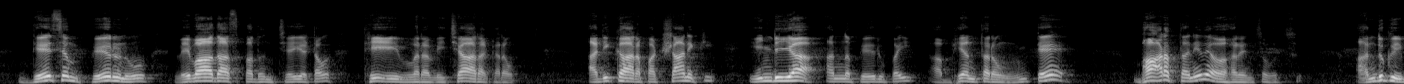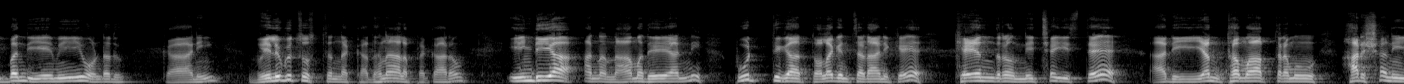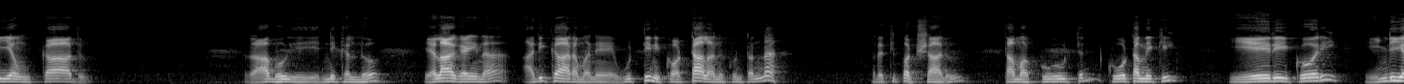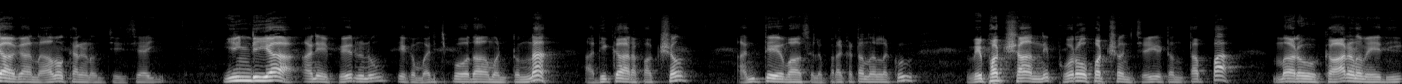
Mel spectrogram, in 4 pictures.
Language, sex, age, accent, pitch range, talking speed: Telugu, male, 50-69, native, 115-150 Hz, 75 wpm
